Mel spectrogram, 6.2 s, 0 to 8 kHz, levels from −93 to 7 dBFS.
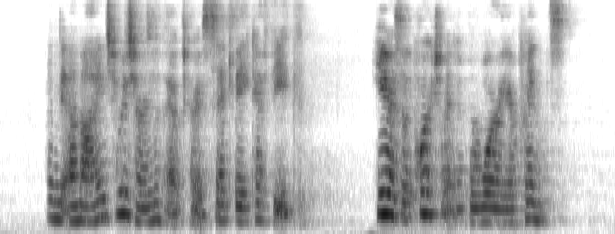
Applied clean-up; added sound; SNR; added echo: neural mask model DeepFilterNet 3.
